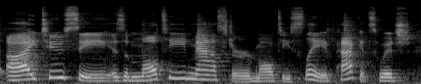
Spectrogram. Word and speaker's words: I2C: I2C, inter-integrated circuit, pronounced I2C, is a multi-master, multi-slave, packet-switched, single-ended serial computer bus invented by Philips Semiconductor, now NXP.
